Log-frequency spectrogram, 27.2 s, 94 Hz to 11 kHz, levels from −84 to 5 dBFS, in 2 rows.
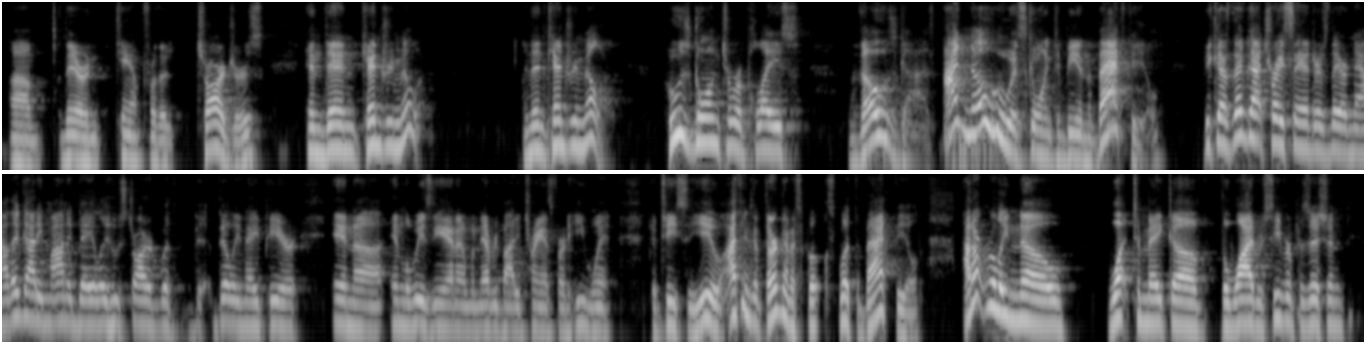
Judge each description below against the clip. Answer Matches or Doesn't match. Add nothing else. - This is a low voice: Doesn't match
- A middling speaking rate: Matches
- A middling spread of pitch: Matches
